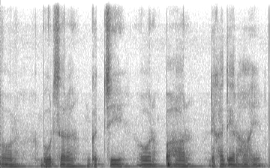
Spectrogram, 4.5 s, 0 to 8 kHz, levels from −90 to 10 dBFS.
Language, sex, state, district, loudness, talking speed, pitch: Hindi, male, Arunachal Pradesh, Papum Pare, -22 LUFS, 135 wpm, 95 Hz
